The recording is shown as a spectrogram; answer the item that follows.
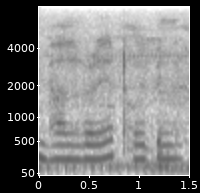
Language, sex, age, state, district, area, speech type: Assamese, female, 60+, Assam, Dibrugarh, rural, spontaneous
